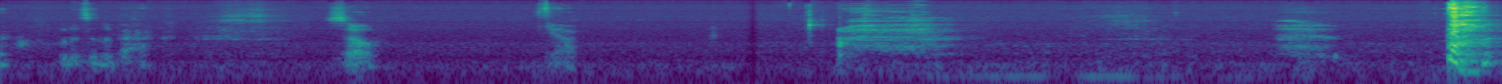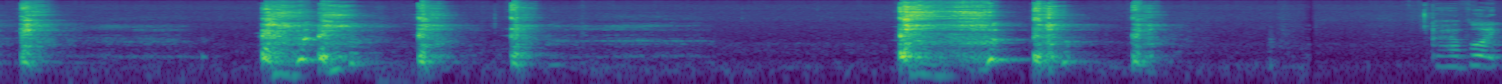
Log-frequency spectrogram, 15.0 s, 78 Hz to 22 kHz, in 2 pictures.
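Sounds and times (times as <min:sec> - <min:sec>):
person coughing: 0:07.2 - 0:07.9, 0:08.8 - 0:10.4, 0:12.0 - 0:13.4.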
